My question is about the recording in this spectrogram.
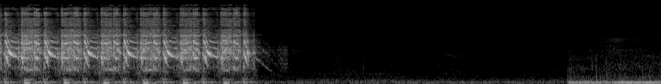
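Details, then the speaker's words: Freshly rebuilt turbo Yamaha YZ450F now 500, E85 fuel at about E78, fuel pressure primed, battery good; first start attempt: starter labours in slow heavy pulses about two and a half a second without catching, hard cranking. "Shortly after that last clip, I basically went through a head scratching situation because, as you could hear in that last clip, the bike, it was like struggling to crank."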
